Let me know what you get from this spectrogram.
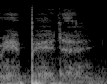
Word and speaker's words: Millipede: B-U-R-N-T. – Oh, thank Burnt. – God. – Mia Payday. – Okay, Burnt Mia Payday. – Which is spelled millipede, but pronounced Mia Payday.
